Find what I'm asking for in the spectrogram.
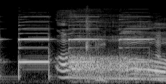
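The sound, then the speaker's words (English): An alarm clock going off: a short, loud electronic tone, then a steady, insistent ring that carries on at full volume to the end. “From my earliest memories, that alarm clock sound”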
